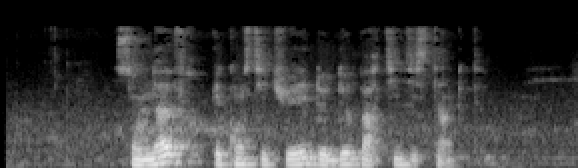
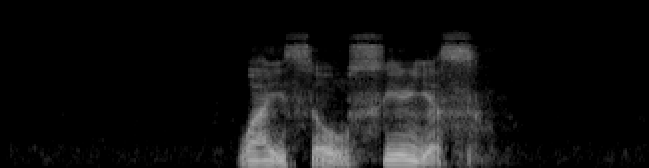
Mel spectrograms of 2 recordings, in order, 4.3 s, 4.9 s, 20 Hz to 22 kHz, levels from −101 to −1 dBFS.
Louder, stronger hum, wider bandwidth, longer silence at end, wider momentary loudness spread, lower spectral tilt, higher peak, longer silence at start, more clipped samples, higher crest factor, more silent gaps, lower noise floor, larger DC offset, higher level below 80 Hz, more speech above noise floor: first, -19 LUFS vs -38 LUFS; neither; first, 11.5 kHz vs 9.6 kHz; second, 0.95 s vs 1.3 s; first, 17 LU vs 10 LU; first, -8.5 dB/octave vs -6.5 dB/octave; first, -2 dBFS vs -24 dBFS; second, 0.9 s vs 1.8 s; neither; about the same, 18 dB vs 18 dB; neither; second, -55 dBFS vs under -90 dBFS; neither; first, -54 dBFS vs -82 dBFS; second, 37 dB vs over 53 dB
